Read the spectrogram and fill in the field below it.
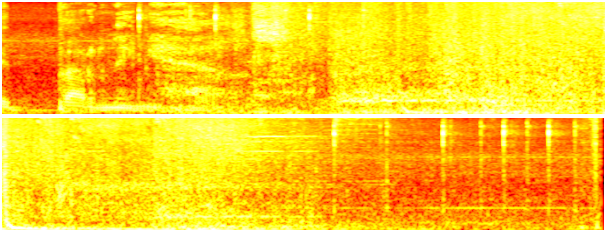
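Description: A video game's magic attacks blast and crackle.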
